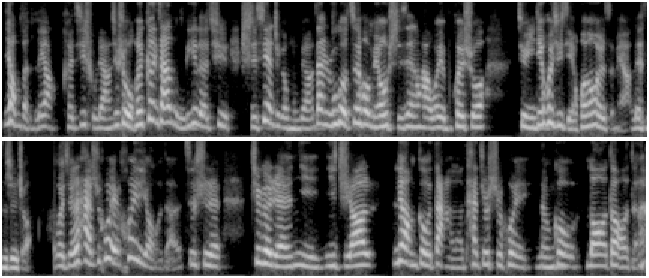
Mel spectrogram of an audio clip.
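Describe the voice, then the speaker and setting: At a very fast pace, a woman talks with a high pitch, lively intonation and big swings in loudness. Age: 20s. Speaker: guest sharing blind-date experiences. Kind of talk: casual chat.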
